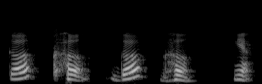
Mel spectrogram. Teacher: ಇವೆಲ್ಲನು ಕೂಡ ನಮಗೆ throat section ಅಂದ್ರೆ ಗಂಟಲಿನ ಭಾಗದಿಂದ ಉಚ್ಚಾರಣೆ ಮಾಡಿದ್ವಿ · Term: ಕ ವರ್ಗ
